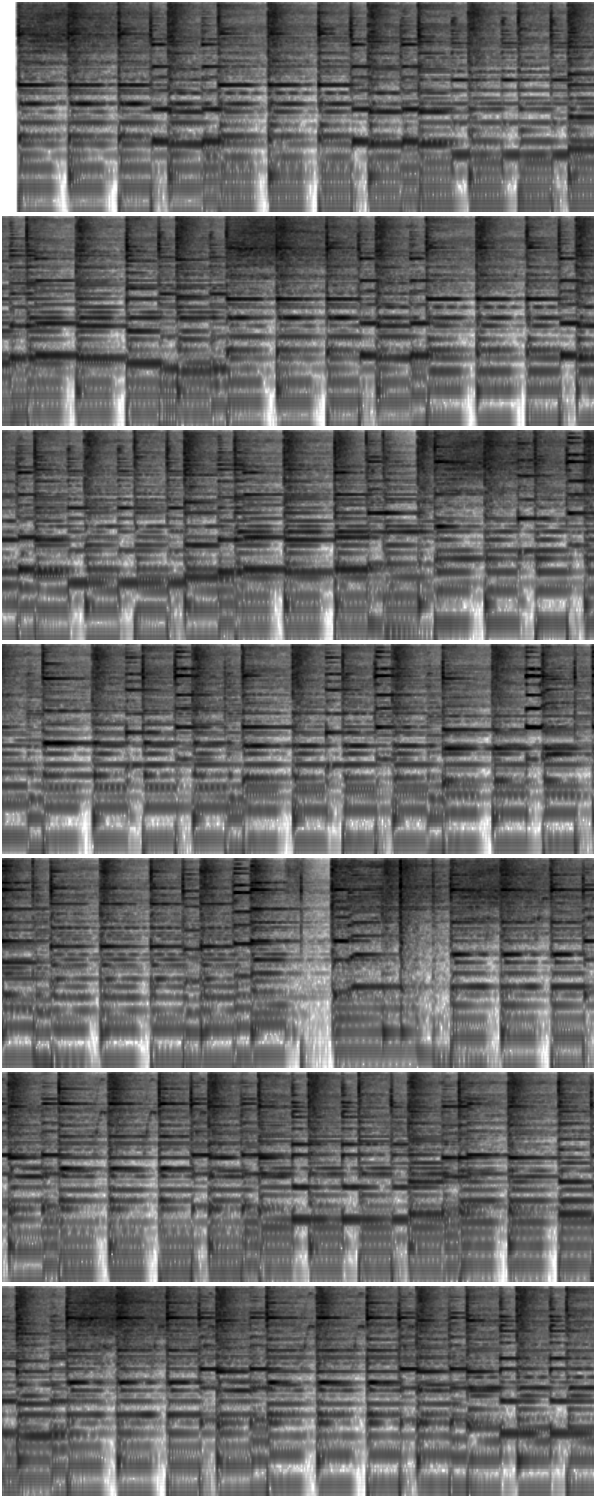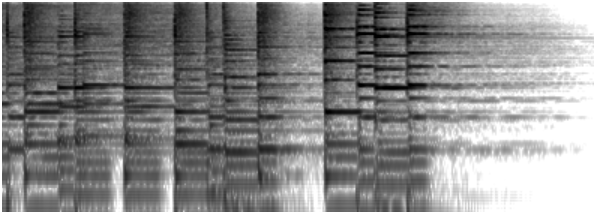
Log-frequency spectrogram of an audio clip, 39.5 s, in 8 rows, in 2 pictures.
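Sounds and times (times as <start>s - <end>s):
144 shuffle rhythm: 0.1s - 38.4s.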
